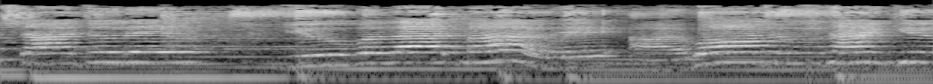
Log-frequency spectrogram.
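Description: Two girls singing a song together, their voices holding notes and gliding between them, over a steady low accompaniment.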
